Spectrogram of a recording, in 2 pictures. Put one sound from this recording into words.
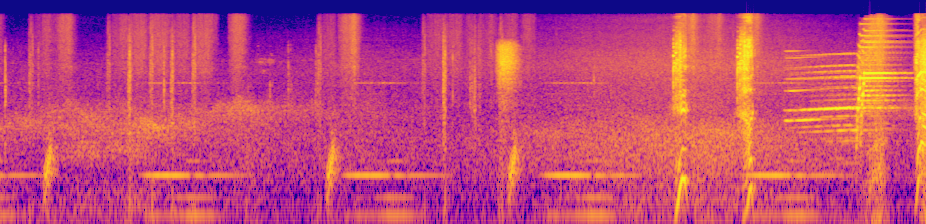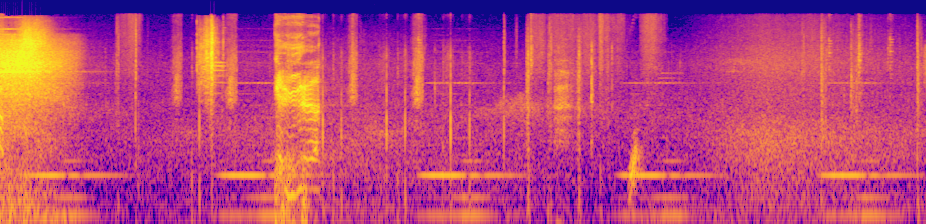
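A gentle melody with soft repeating notes plays throughout.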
